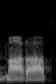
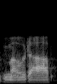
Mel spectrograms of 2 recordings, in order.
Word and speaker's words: ModOp: The business is Modus Operandi, but we actually go by ModOp or ModOp, and even the pronunciation of that sometimes varies.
